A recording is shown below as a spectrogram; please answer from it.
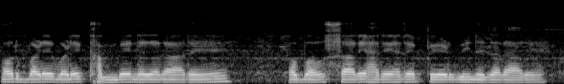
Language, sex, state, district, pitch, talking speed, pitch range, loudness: Hindi, male, Uttar Pradesh, Lucknow, 115 Hz, 200 wpm, 115-120 Hz, -17 LUFS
